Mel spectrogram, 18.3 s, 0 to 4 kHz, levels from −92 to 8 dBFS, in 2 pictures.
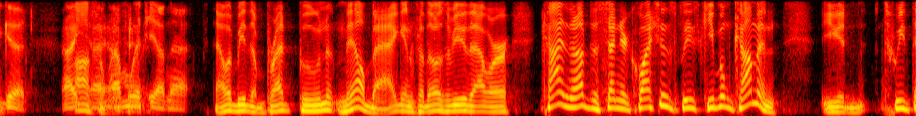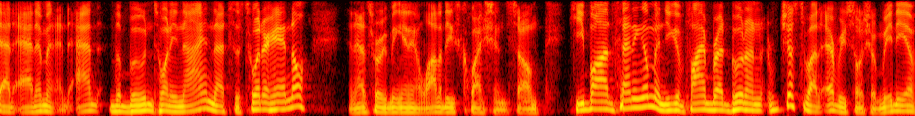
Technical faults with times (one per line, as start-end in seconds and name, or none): none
